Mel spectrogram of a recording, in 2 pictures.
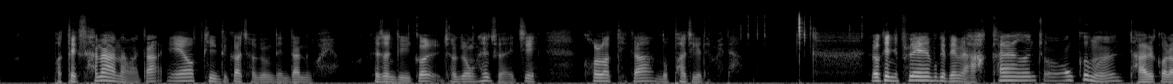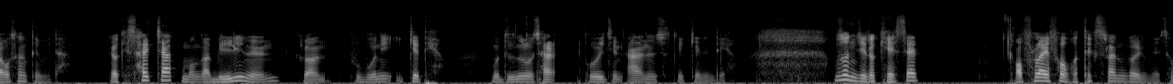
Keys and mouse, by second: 4.0 click, 4.4-7.3 middle drag, 7.3 click, 7.6 click, 8.4 click, 14.9 middle click, 14.9 click, 17.0 click.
